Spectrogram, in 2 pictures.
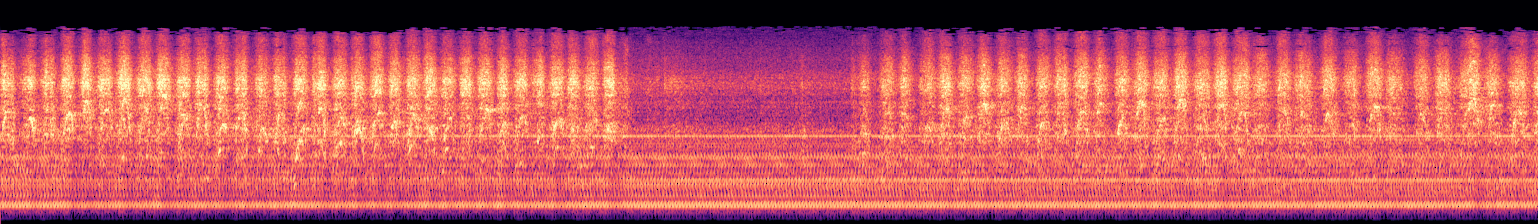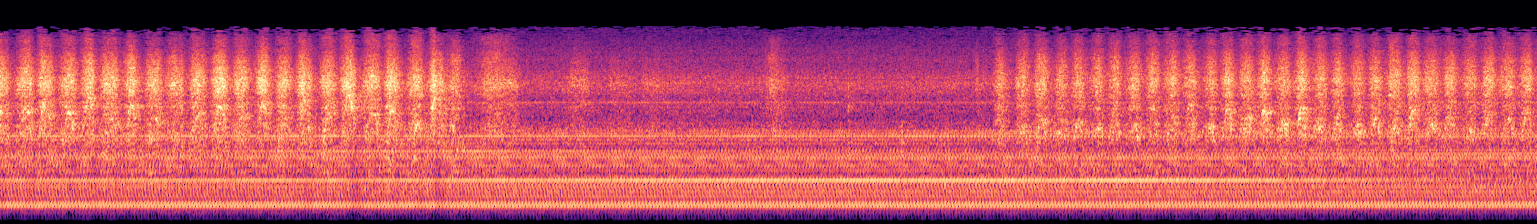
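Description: Electric belt sander running with a steady motor hum while wood is pressed against the belt, making a dense, fast rasping. The rasping eases off for a couple of seconds about six seconds in, and briefly again around twenty seconds, while the motor keeps running.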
